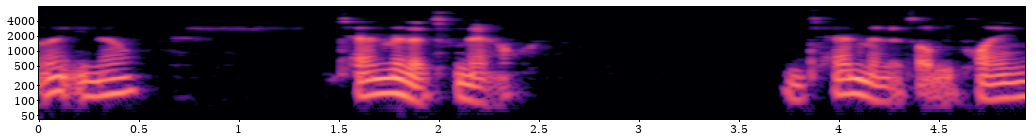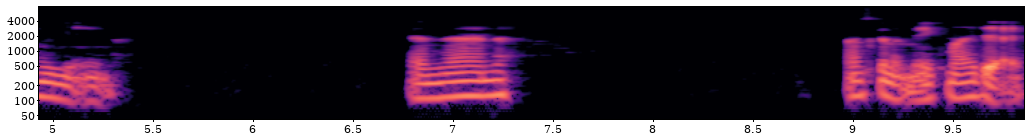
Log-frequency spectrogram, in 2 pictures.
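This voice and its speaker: A man talks quietly at a medium pitch and moderate pace, with ordinary pitch variation. He leaves long, frequent pauses. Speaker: gaming streamer. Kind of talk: live game stream chat. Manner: speaking quietly.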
